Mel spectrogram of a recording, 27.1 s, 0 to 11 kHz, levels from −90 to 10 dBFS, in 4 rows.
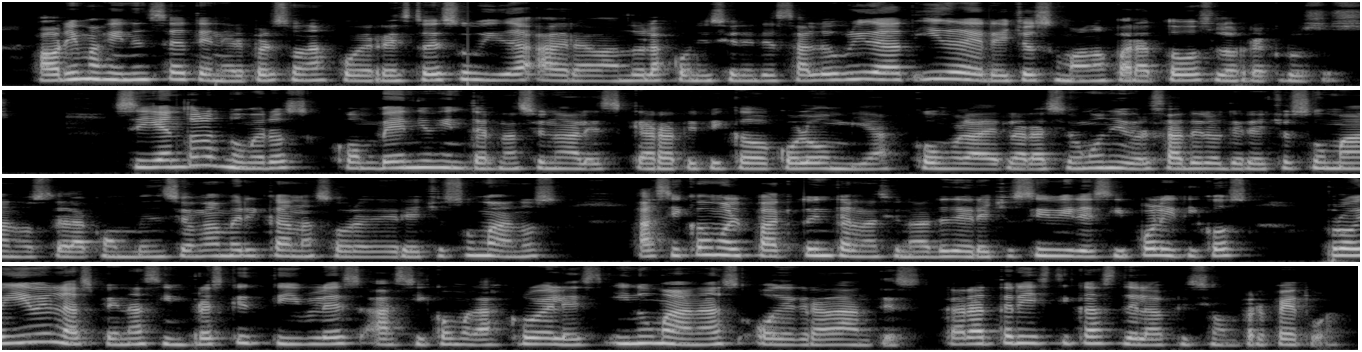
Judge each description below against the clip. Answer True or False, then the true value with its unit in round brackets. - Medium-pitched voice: False (230 Hz)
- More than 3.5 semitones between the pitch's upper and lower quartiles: False (2.8 semitones)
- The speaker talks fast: False (160 wpm)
